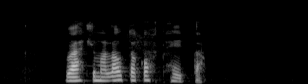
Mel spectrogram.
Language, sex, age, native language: Icelandic, female, 50-59, Icelandic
